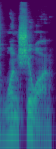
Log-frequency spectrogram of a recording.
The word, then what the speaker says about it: Juan Sean: Also, it's pronounced one shoe on.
